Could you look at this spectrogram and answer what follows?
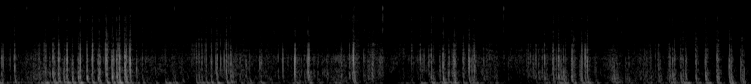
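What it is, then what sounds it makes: Leather jacket being gripped and scratched. A dark green and black leather jacket is bunched up in both hands, and long red acrylic nails grip, squeeze and scratch the soft, flexible leather. The result is a quiet, dense patter of short crinkles and crackles, most intense in the first second or so, then continuing as softer, uneven rustling with occasional sharper clicks.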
